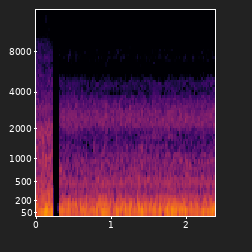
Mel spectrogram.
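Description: Low, steady vehicle rumble with a faint steady hum, after a brief drop-out of all sound about a quarter second in.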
